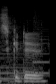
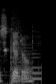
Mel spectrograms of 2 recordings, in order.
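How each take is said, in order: First: The name ends in a long oo sound. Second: The name ends in a short o sound. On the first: It would need two o's in the spelling. "I'm not saying Skidoo" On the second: It follows the spelling with one o. "That one's always gonna be Skiddo"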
